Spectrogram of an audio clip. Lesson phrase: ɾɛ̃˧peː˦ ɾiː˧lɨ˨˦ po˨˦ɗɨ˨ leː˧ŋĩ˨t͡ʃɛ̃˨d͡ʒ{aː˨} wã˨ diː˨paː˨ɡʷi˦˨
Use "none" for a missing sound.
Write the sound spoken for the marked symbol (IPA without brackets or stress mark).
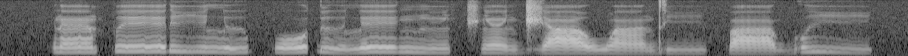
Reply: aː˨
